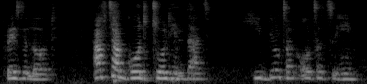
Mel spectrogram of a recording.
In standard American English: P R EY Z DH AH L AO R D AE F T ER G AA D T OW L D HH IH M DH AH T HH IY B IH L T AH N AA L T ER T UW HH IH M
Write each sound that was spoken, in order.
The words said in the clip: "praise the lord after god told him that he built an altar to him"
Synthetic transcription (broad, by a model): P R EY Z DH AH L AO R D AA F T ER G AA D T OW L D HH IH M DH AH T HH IY B IH L T AH N AA L T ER T UW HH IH M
